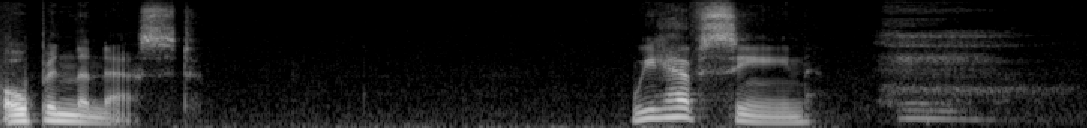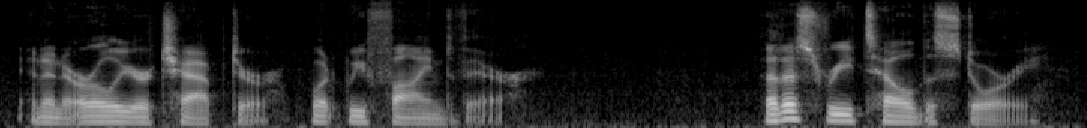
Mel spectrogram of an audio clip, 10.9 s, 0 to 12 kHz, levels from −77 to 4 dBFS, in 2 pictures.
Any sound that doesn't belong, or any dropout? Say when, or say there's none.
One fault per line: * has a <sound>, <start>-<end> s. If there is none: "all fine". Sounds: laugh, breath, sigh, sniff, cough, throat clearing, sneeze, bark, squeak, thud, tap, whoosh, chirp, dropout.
* has a sigh, 4.3-5.4 s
